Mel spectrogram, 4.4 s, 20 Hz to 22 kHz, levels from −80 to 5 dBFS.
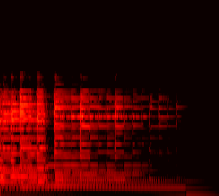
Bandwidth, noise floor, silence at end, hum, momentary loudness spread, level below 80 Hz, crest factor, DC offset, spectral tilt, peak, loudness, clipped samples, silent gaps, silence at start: over 20 kHz; -75 dBFS; 0.7 s; 50 Hz at -70 dBFS; 21 LU; -80 dBFS; 20 dB; under 0.1%; -3.5 dB/octave; -24 dBFS; -41 LUFS; under 0.1%; none; 0 s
